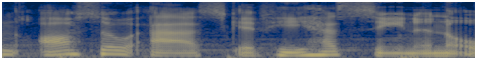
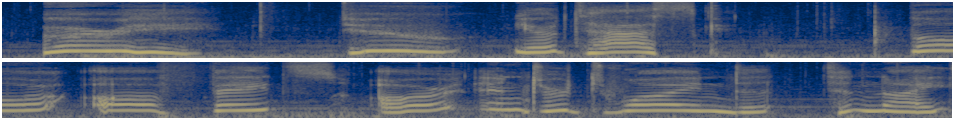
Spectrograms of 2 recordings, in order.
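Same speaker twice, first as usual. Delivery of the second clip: put-on hoarse, raspy, feeble, weak old seer voice, very high. Narrating a scene, voicing an old man in a ragged cloak: raspy, weak old man voice.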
